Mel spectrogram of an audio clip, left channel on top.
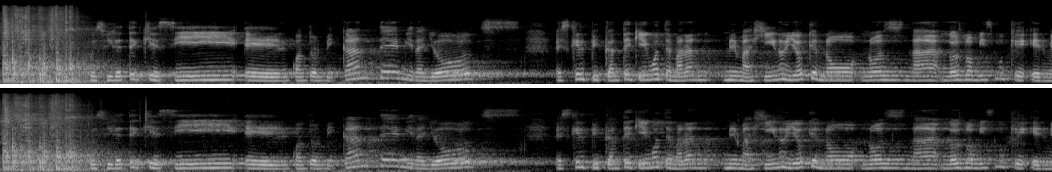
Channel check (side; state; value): both; normal; correlation 0.59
